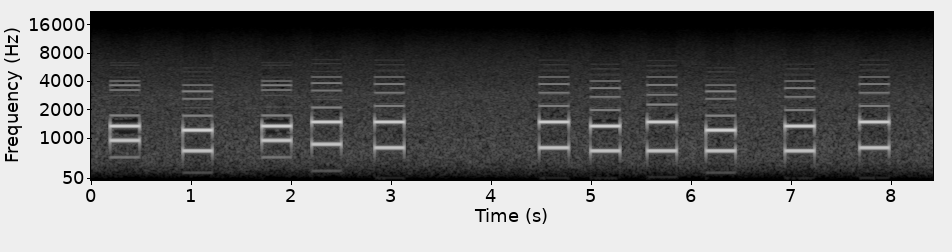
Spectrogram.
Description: DTMF, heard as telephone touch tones, dialled by hand, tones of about 300 ms. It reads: 01096 623126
